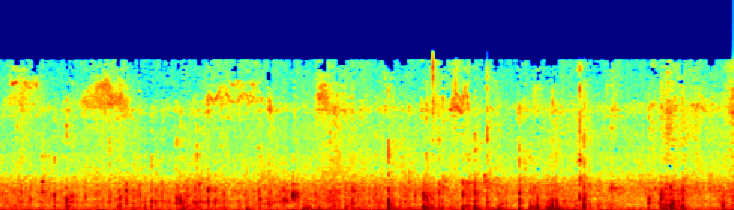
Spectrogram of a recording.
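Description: Rainy city street ambience: a steady wet hiss of rain and street noise, with scattered sharp ticks and taps of falling drops.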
